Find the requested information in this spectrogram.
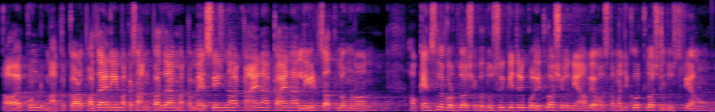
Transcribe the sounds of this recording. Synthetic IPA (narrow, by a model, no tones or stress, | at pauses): ajpəɳm̤akakəɭpad͡zajnaim̤akasãŋɡpad͡zajm̤akamɛsed͡ʑnakajnakajnaliːʈd͡zat̪lɔm̤əɽ̃uːn | akɛ̃nslkəɾut̪lɔaɕelad̪usɾiːɡit̪ɾiːpəɭjet̪lɔaɕelnijãʋjɛʋəst̪ʰamad͡ʑʱiːkəɾut̪lɔaɕeld̪usɾiːã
